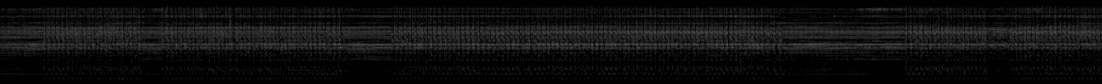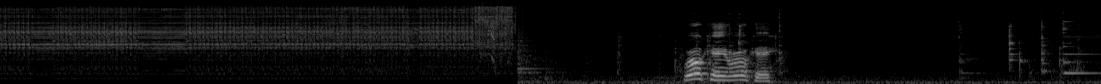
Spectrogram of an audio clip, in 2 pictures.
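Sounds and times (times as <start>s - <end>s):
power saw cutting wood: 0.0s - 16.2s.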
